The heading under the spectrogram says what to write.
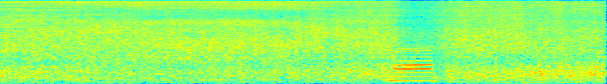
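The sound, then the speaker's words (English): A waterfall roars steadily and loudly, a dense unbroken rush of water filling the whole clip, with a short tonal blip briefly cutting through near the end. “It's tricky because I want to make more of the red rocks, but I also want to make something of the shape of the waterfall as well.”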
